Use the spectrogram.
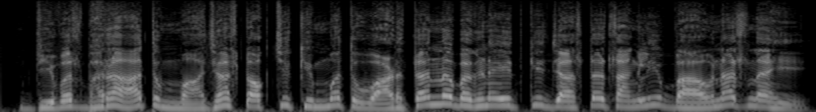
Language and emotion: Marathi, happy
